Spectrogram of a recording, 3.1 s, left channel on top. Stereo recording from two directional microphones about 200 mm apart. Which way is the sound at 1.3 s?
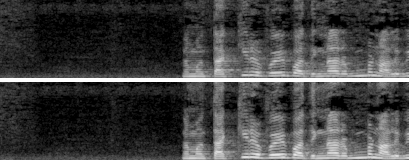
30° right (ahead or behind).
